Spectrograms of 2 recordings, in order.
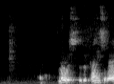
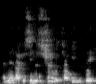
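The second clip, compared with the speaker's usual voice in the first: ordinary talk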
